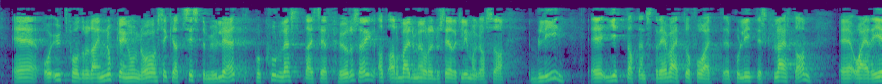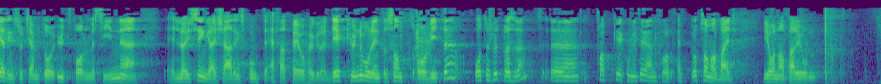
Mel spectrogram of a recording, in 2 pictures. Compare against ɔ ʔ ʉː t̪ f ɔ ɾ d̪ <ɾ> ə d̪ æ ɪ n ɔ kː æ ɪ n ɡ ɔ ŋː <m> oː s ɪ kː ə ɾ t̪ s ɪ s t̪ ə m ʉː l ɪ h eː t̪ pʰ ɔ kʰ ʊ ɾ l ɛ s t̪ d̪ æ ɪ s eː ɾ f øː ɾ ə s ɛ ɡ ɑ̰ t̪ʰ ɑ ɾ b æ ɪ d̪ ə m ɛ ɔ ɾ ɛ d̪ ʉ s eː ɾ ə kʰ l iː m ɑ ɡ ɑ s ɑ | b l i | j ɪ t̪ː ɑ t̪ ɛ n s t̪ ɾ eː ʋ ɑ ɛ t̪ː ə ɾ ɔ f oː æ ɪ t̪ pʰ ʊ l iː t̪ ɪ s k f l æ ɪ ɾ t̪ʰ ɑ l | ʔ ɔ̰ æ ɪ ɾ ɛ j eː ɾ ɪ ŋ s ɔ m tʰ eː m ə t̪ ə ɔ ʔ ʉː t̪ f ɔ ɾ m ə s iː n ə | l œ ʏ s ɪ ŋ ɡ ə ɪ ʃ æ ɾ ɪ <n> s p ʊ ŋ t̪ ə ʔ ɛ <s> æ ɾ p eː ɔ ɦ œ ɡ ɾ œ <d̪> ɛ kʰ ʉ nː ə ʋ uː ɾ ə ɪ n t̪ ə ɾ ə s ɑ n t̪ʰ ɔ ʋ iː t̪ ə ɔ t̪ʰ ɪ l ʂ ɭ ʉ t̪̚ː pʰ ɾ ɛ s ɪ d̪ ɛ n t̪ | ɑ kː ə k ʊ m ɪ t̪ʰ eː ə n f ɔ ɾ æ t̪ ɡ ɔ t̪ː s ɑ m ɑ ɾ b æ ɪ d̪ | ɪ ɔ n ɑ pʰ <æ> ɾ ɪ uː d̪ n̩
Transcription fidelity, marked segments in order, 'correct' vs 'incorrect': correct, incorrect: n, incorrect: ŋ, incorrect: f, correct, correct

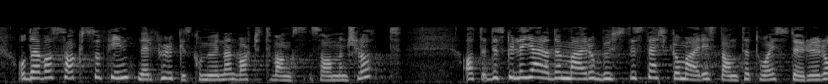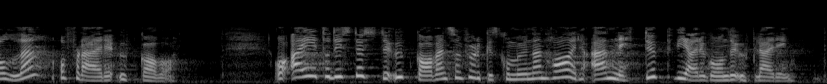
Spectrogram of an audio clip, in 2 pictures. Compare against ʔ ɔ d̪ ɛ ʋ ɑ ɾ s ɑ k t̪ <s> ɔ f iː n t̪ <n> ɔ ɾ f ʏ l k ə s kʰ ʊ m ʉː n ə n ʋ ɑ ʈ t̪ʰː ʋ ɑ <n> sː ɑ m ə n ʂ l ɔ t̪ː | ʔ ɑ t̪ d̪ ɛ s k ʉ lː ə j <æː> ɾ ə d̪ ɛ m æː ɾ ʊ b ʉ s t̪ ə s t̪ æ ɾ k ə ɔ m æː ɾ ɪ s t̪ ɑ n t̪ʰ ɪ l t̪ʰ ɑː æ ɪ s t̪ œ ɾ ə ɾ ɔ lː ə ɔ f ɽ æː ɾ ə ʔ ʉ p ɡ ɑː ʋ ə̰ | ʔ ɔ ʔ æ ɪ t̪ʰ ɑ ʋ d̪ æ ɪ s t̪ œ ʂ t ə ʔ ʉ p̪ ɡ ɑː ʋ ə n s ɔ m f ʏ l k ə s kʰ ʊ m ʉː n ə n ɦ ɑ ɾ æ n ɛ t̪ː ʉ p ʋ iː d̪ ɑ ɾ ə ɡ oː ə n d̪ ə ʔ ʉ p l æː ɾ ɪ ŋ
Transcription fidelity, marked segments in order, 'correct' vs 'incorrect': correct, correct, incorrect: ŋ, correct

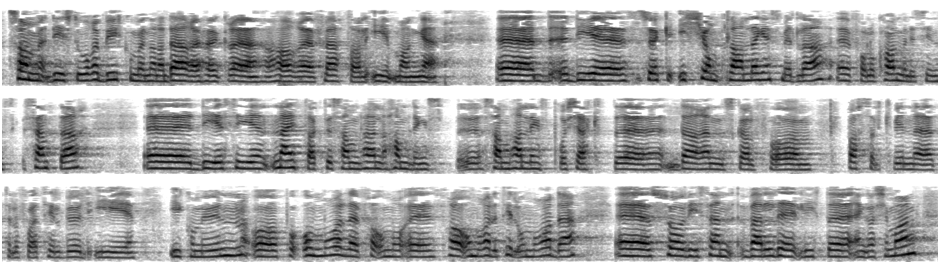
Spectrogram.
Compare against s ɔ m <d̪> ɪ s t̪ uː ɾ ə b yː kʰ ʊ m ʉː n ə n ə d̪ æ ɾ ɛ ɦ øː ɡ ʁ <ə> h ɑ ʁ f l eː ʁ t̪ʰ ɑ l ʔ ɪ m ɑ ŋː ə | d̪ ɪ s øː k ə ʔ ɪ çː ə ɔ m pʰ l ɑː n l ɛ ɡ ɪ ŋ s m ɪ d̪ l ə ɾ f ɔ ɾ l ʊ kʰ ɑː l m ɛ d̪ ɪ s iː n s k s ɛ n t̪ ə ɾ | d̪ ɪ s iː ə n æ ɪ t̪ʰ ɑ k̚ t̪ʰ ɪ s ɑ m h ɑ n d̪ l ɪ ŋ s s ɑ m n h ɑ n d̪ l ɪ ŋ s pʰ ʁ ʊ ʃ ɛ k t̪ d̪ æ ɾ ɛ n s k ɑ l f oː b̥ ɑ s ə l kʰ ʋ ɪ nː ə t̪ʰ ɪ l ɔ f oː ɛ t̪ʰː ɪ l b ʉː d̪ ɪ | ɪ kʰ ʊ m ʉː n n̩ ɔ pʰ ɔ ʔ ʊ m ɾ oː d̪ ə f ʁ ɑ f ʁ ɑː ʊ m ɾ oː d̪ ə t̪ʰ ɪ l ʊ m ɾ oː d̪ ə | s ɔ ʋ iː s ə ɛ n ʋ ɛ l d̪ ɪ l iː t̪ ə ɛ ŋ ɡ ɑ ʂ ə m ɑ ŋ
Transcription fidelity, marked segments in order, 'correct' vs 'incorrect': correct, correct

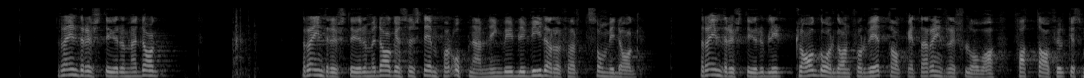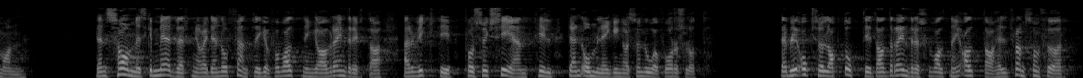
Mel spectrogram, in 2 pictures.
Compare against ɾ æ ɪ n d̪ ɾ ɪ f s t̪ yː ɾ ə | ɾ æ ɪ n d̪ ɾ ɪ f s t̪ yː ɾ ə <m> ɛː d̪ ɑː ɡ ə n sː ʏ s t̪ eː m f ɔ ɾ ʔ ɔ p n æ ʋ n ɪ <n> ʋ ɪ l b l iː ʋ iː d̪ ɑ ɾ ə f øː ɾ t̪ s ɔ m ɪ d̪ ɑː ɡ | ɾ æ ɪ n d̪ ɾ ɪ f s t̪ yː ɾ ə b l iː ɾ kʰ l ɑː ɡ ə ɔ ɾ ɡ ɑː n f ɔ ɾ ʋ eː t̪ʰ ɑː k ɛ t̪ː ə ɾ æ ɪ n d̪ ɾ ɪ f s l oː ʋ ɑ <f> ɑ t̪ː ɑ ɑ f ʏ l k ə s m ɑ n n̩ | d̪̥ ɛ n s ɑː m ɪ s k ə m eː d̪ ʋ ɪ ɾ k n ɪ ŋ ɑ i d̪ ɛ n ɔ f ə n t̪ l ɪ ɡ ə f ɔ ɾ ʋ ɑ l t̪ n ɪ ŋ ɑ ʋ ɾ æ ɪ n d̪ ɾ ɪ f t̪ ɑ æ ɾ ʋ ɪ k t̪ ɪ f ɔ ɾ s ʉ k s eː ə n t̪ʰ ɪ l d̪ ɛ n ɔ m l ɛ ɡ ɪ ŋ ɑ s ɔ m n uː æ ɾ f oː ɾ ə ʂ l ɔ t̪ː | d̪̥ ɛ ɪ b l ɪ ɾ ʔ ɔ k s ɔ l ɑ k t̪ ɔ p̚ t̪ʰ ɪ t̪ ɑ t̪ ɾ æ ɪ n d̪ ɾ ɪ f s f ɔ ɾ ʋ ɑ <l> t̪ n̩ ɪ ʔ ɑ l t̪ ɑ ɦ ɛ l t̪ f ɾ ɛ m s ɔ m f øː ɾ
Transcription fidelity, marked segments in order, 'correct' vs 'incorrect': correct, incorrect: ŋ, correct, correct

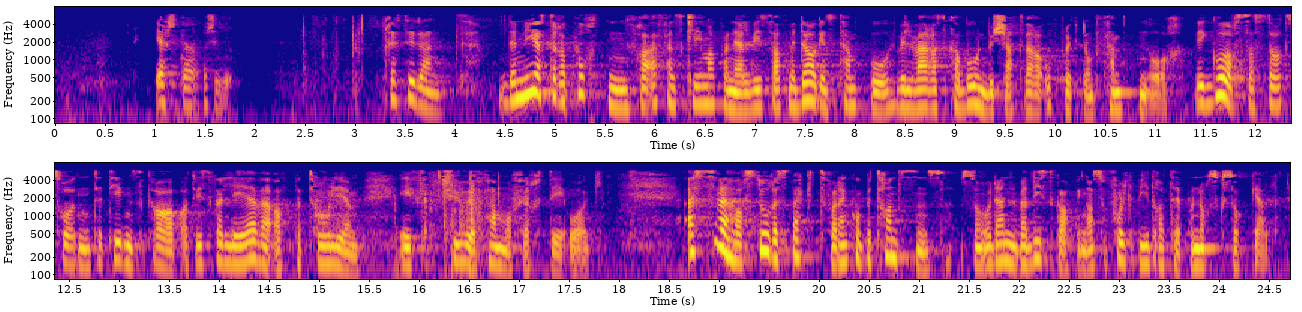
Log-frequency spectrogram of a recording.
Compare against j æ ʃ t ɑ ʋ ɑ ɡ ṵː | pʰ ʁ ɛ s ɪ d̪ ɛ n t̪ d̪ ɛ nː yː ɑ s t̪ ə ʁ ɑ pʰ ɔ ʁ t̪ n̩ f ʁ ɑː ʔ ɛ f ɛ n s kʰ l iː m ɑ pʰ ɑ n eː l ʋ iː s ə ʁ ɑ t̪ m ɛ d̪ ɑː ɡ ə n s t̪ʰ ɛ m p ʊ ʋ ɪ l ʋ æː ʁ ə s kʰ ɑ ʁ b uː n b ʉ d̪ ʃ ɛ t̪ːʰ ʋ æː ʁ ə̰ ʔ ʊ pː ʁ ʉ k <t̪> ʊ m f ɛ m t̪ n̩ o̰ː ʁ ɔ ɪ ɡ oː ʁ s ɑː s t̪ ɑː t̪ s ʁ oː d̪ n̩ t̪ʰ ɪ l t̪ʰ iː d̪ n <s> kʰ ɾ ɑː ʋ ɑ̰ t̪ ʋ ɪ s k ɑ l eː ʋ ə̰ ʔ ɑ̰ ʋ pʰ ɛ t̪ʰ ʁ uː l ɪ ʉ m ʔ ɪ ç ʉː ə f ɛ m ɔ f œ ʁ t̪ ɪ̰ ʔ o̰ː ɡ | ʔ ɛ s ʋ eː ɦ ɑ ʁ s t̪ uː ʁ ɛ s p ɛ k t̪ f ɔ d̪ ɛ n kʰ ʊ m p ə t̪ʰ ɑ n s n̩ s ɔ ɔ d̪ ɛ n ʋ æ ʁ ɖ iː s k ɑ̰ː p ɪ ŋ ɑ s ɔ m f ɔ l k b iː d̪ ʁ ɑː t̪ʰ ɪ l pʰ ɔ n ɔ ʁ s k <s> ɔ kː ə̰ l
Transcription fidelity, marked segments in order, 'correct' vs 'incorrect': correct, correct, correct

